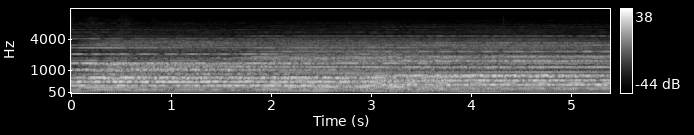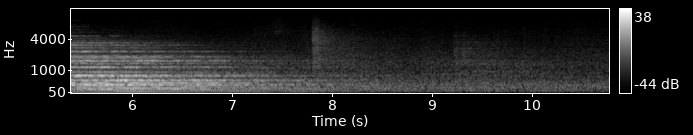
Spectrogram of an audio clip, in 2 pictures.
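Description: Choir singing a long held chord that fills the reverberant cathedral, fading away from about six seconds in and dying out by about eight seconds.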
